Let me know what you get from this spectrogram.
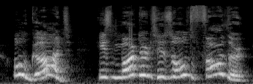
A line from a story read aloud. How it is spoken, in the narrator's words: she cried out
